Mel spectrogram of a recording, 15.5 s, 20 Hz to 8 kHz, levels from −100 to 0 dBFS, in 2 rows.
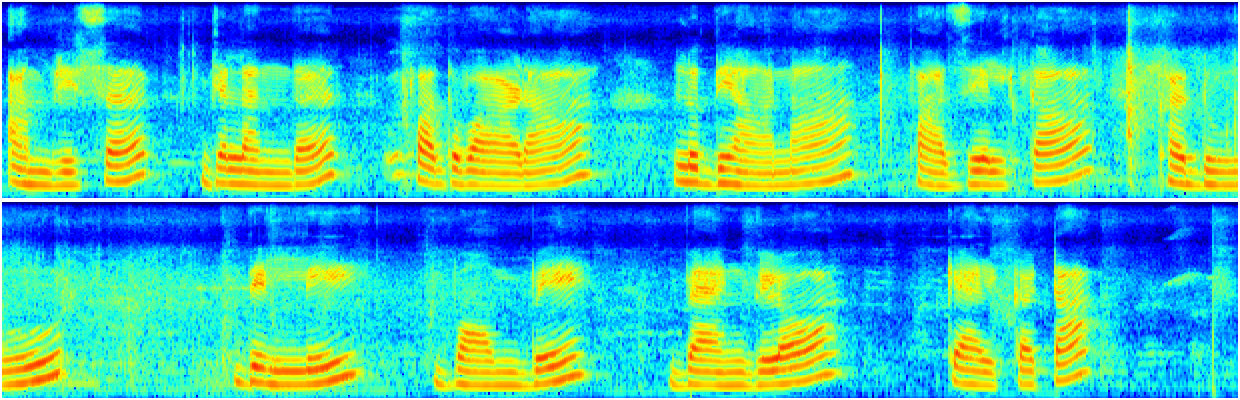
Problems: none marked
